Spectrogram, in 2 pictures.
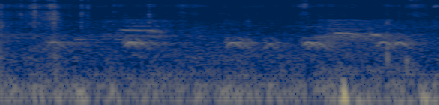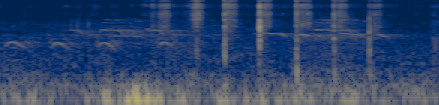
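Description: A bird calling outdoors in a quick run of short repeated notes, about three a second. Partway through come a few sharp clicks and a low thump.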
